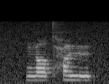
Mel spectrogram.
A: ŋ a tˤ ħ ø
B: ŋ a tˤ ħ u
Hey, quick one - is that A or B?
A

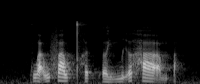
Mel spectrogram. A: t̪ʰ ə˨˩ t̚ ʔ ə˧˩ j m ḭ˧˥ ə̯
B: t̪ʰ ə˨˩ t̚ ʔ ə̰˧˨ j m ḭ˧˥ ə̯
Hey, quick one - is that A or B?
A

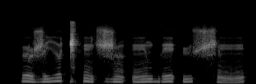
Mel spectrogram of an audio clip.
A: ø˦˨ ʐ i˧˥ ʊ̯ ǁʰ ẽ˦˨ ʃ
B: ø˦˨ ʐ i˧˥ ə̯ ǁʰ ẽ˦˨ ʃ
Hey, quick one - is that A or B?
B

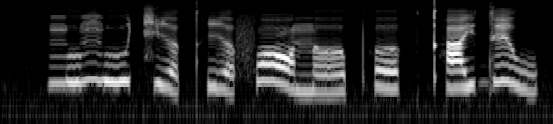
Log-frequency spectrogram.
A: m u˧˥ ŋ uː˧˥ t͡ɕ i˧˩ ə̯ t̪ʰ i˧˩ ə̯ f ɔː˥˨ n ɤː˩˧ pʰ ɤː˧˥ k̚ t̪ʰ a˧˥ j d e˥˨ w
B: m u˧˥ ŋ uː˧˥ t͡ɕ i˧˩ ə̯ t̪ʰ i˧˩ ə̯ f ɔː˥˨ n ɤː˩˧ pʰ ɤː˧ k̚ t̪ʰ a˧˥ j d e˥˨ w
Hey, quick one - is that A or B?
B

